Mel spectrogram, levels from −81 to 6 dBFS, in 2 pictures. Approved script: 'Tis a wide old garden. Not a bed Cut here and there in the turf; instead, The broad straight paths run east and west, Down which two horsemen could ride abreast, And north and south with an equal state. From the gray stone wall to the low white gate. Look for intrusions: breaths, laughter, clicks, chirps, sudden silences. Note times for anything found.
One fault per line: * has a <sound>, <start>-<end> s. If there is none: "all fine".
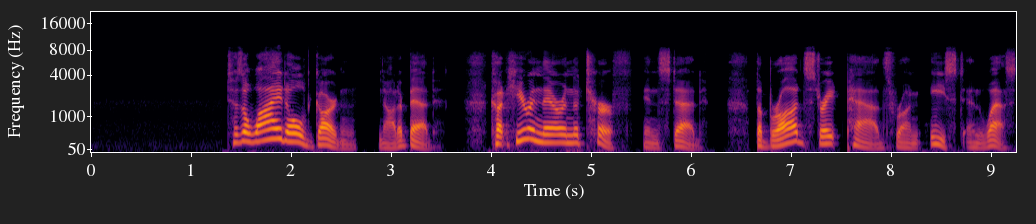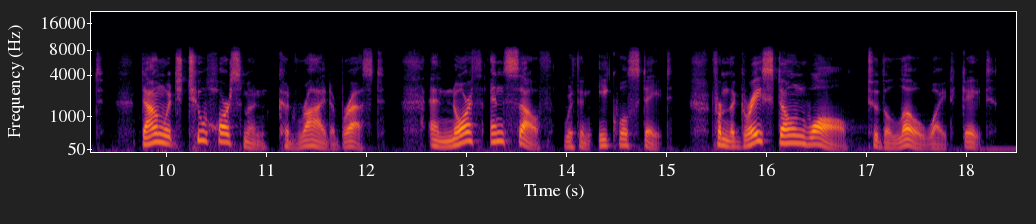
all fine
